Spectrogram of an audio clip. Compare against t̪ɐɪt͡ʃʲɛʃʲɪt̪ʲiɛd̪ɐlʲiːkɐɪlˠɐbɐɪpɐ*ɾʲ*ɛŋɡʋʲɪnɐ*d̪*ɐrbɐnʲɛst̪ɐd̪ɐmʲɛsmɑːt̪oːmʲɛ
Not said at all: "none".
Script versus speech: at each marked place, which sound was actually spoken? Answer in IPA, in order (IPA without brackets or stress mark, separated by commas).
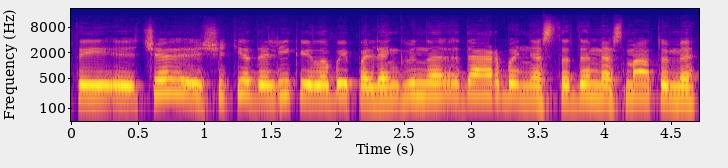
lʲ, d̪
